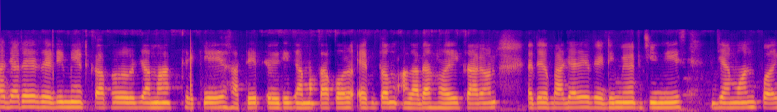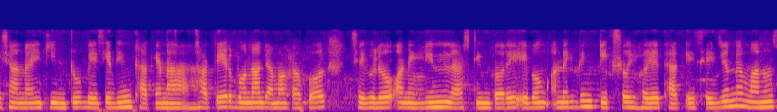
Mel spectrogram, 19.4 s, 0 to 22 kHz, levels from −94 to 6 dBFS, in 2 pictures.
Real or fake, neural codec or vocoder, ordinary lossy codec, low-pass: fake; codec, 16 kHz, 2 kbps, X-Codec, HuBERT features, trained on general audio; none; 7.2 kHz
